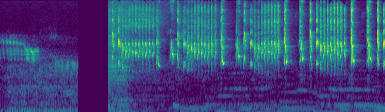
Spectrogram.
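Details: Long-tailed shrike, a champion bird, heard in master song for training: after a brief silence, bursts of fast high chatter and sharp clicks repeat in quick clusters over a low background hum.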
